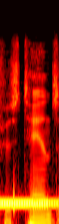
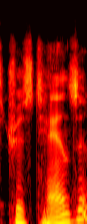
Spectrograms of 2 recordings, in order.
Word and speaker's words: Tristan: is this tris tanzan is that how i pronounce your name it's bob saget oh hi how you doing i'm good is that the proper pronunciation of your name uh tristan oh it's just tristan or kristen tristan okay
